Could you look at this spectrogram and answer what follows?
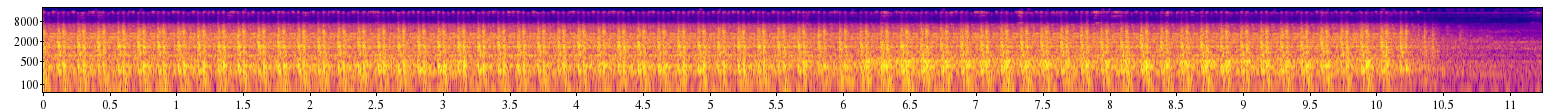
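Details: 2015 Subaru Legacy BR 2.0 diesel (1998 cc, 110 kW/150 PS, 146,842 km) at idle: sharp, even ticking about three times a second until shutdown; defective hydraulic lifters in the valvetrain.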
